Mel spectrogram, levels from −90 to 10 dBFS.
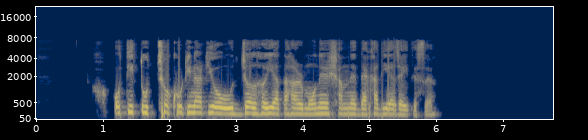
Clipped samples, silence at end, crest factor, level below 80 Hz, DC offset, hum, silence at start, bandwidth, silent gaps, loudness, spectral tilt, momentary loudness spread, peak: under 0.1%; 1.8 s; 14 dB; -48 dBFS; under 0.1%; none; 0.9 s; 7.8 kHz; 1.11-1.17 s; -14 LUFS; -6 dB/octave; 11 LU; 0 dBFS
